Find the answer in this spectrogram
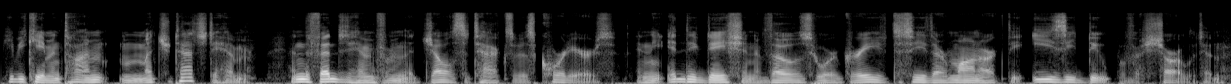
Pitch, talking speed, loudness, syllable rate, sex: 95 Hz, 175 wpm, -19 LUFS, 4.9 syllables/s, male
